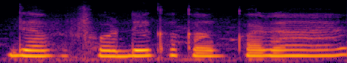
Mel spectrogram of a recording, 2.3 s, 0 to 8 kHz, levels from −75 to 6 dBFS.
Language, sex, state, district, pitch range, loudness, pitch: Hindi, female, Bihar, West Champaran, 235-245 Hz, -14 LUFS, 240 Hz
